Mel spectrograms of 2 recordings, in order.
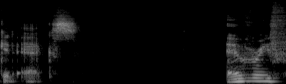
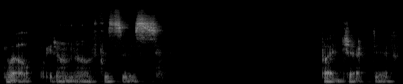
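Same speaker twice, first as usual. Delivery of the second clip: whispering; 8 semitones lower, 5 dB quieter than usual. Real, not acted. Aside, unsure of math.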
